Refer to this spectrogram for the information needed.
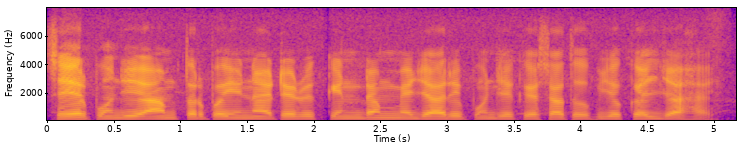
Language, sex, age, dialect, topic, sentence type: Magahi, male, 31-35, Southern, banking, statement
